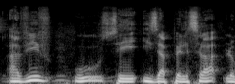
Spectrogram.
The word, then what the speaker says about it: Aviv: Vous sortez aujourd'hui, voilà, verset 4, vous sortez aujourd'hui au mois d'Abib, hein, ça se prononce Aviv, ou ils appellent ça le mois de Nissan, dans le calendrier actuel chez les Juifs.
